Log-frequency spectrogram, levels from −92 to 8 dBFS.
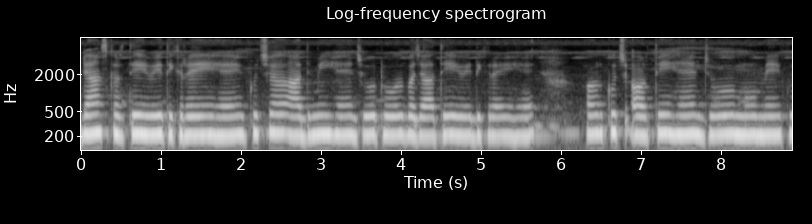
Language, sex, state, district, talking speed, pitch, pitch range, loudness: Hindi, female, Punjab, Fazilka, 155 wpm, 210 Hz, 210-220 Hz, -13 LUFS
